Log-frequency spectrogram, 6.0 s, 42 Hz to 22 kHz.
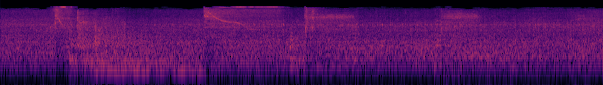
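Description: Drop-type case packing machine for 5-litre oil jugs running on its conveyor line: a steady mechanical din, with a few sharp clacks and short hisses of air from its pneumatics.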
